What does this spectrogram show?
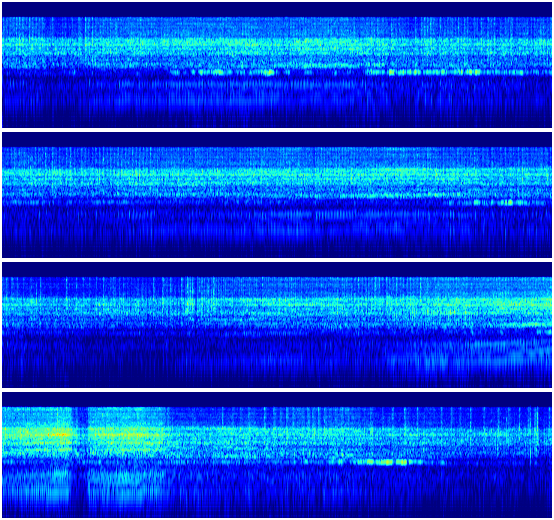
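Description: KTM enduro motorcycle engine being ridden off-road, revving up in repeated surges with the pitch climbing each time. The longest and loudest climb comes about three-quarters of the way through, with a brief sharp knock in it.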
